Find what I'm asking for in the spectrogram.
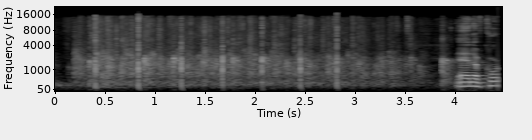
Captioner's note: applause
